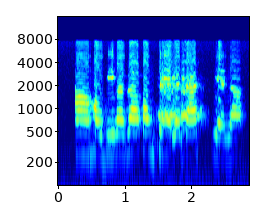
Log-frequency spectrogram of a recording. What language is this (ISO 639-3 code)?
kan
